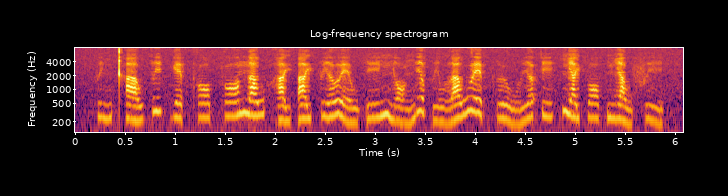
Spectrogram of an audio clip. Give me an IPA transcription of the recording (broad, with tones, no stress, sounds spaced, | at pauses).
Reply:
p i˩˧ ŋ kʰ aː˩˧ w p iː˥˨ k̚ j eː˧˩ p̚ k ɔː˧ p̚ k ɔː˧˥ n a˧˥ w h a˩ j ʔ a˧˥ j p i˧˥ ə̯ ʋ eː˩ w ʔ iː˧˥ ɲ ɔː˩ ŋ i˥˨ ə̯ p i˩ w l a˧˥ w ʋ eː˥˨ p̚ k ɯː˧˩ w ʋ i˧˥ ə̯ ʔ iː˧˥ k̚ ɲ a˧ j p ɔː˧ p̚ ɲ a˧˩ w f iː˧˩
